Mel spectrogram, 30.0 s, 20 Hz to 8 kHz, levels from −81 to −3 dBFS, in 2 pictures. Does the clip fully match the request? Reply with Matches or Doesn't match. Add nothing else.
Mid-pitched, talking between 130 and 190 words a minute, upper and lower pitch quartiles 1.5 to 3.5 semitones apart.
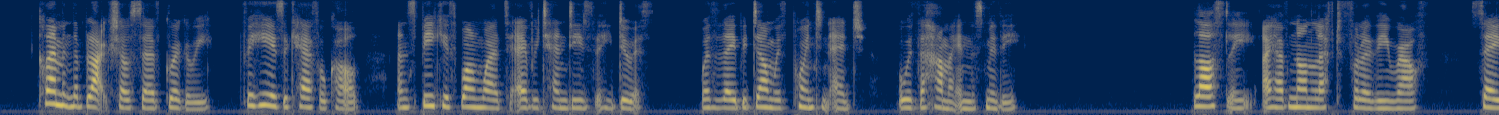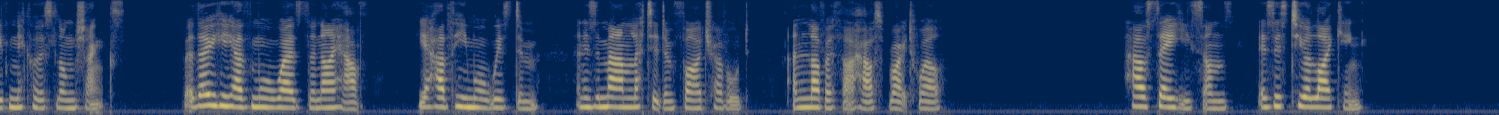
Doesn't match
